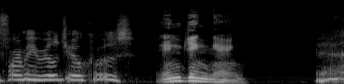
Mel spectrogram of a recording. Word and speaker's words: Ng Eng Hen: Defense Ng Eng Hen, I'll spell that, N-G-E-N-G-H-E-N, Ng Eng Hen. Can you repeat that for me, Real Joe Cruz? Inging.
